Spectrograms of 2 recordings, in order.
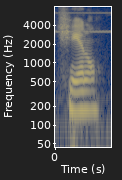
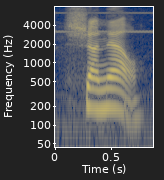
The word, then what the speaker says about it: Chanel: Every time I see my shoes, I think Channel. Chanel. Oh, shit. Because Chanel spelled her name wrong.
